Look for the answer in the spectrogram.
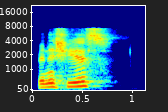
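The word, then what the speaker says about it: Vinícius: Vinicius.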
